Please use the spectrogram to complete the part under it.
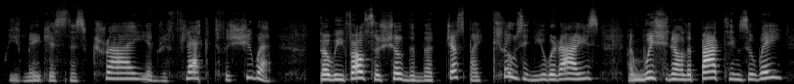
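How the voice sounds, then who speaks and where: A woman's voice: on the high side, vocal fry, a bit bright. An actress playing a plucky, eager young woman investigator in an audio drama, full of exclamations.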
